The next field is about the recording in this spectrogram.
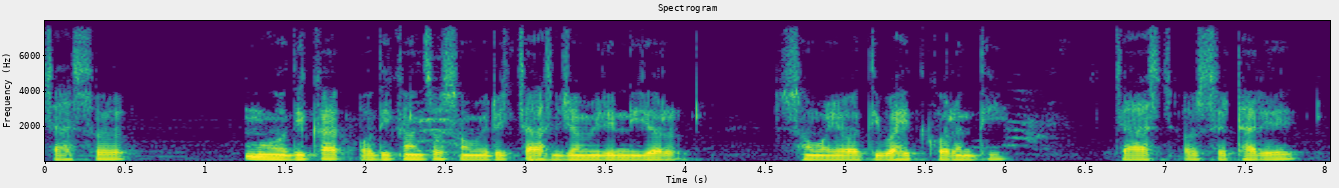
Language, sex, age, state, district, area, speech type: Odia, male, 18-30, Odisha, Bargarh, urban, spontaneous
